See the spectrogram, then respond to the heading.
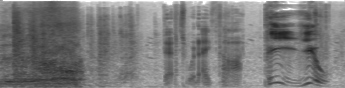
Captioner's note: belching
